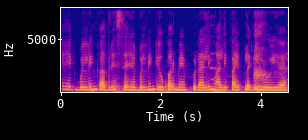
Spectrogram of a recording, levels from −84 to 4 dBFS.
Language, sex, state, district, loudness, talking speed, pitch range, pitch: Hindi, female, Jharkhand, Garhwa, -13 LUFS, 210 wpm, 250-275 Hz, 260 Hz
